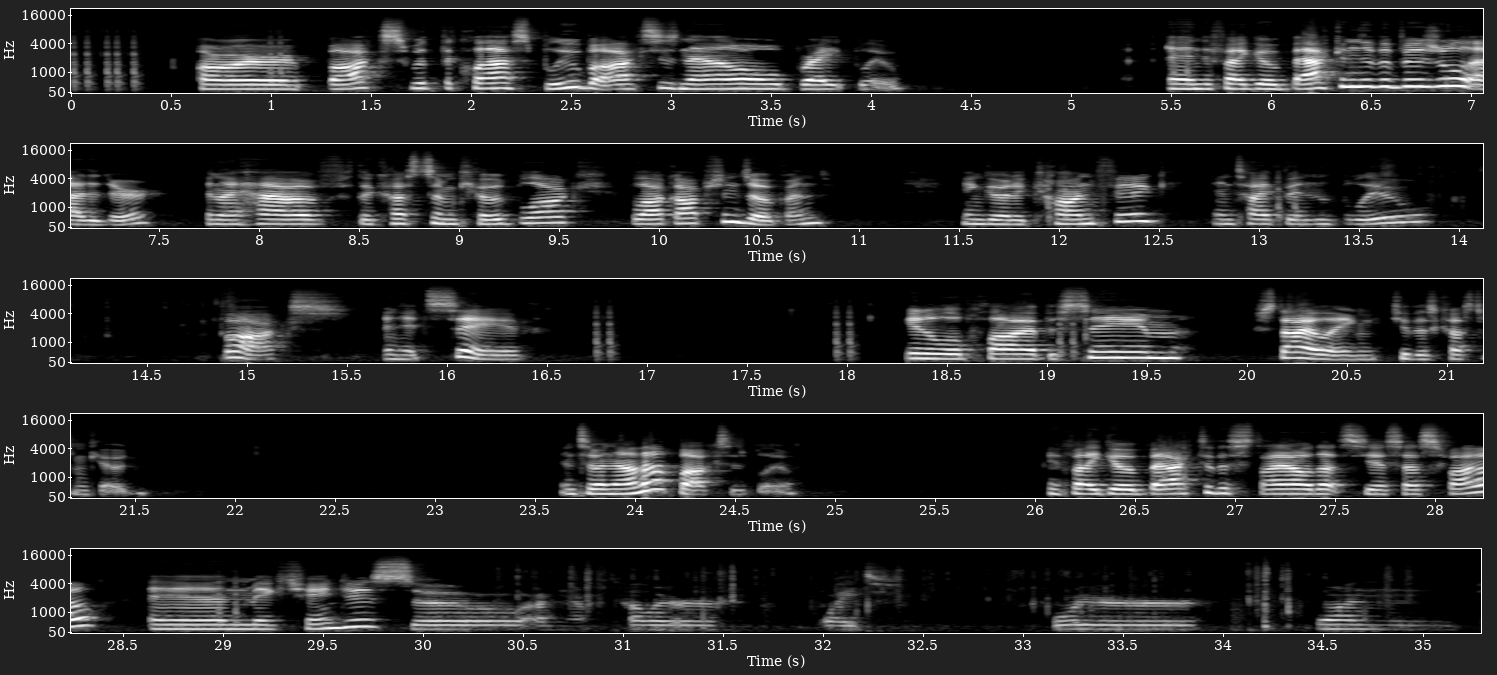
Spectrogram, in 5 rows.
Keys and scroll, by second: 13.6-14.8 typing, 30.7-33.6 typing, 34.8-35.2 typing.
